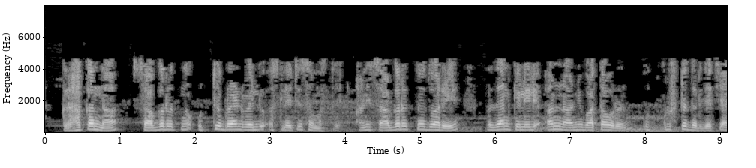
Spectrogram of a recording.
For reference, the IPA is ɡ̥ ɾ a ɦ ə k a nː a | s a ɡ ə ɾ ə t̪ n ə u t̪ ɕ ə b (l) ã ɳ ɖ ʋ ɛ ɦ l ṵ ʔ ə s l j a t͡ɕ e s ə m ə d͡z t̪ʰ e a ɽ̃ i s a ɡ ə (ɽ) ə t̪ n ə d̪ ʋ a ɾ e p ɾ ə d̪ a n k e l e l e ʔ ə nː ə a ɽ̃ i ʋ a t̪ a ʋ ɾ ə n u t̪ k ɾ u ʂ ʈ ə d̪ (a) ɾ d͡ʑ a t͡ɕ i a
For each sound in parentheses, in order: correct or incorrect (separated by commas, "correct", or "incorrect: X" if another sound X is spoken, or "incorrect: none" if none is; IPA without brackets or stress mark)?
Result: incorrect: ɾ, incorrect: ɾ, incorrect: ə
